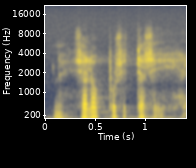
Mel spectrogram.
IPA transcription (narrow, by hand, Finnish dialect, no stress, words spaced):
niːn se lopːu sitːæ siːhen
